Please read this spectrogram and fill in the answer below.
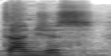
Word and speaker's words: Doenges: sure uh so like you said it's Mike dungus we've uh We've joked about how the name's been mispronounced about you know 12 times over the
